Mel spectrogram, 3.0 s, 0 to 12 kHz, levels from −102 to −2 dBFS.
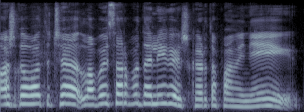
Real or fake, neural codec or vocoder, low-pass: real; none; 10.8 kHz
